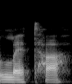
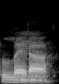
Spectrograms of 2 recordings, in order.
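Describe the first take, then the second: First: The T is said as a crisp, clear T. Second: The T is said as a quick flap. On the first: "instead of um letter" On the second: "we use the T flap all the time"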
